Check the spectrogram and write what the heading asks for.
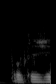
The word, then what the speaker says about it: protéger: Yeah, On doit devoir, prudence, protéger notre vie. Pour protéger, там с R with R at the end. Protéger. But you don't pronounce it.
